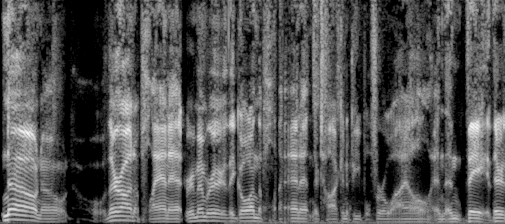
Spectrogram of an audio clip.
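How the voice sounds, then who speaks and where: Husky man with a rattly, congested chest. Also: on the low side. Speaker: podcast co-host. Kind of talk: casual podcast chat.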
